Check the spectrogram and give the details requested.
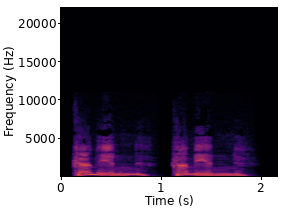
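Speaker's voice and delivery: put-on very high-pitched old woman voice. A wrinkled woman welcomes visitors in; soft, high-pitched voice. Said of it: "in a soft, high-pitched voice".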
